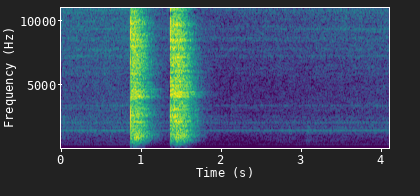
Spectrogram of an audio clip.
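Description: Two loud, sharp knocks about half a second apart, each dying away quickly.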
